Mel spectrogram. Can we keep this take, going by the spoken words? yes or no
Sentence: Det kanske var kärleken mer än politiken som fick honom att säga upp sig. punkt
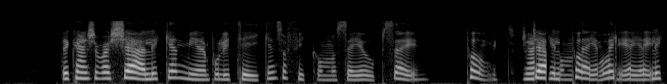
no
